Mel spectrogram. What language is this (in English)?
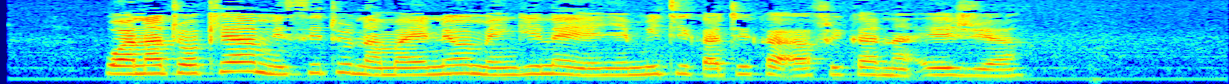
Swahili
